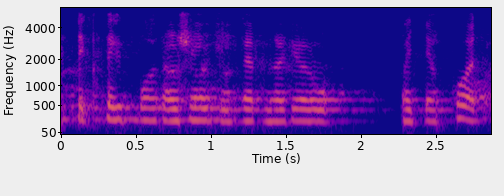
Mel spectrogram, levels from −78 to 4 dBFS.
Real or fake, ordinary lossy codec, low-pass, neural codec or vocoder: fake; Opus, 64 kbps; 5.4 kHz; codec, 24 kHz, 3 kbps, HILCodec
